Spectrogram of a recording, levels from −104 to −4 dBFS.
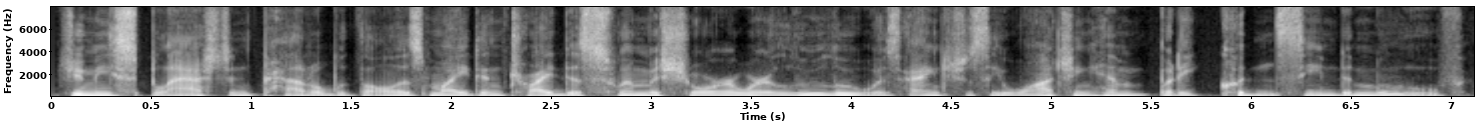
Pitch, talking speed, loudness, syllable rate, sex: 130 Hz, 210 wpm, -19 LUFS, 5.0 syllables/s, male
